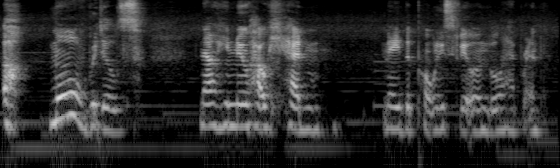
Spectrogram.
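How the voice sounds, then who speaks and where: A woman's voice: medium pitch, steady tone, moderate pace, husky, low-quality recording. A woman reading a story aloud expressively, with casual, informal asides in a giggly manner. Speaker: fan fiction reader. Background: music.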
